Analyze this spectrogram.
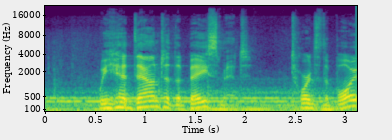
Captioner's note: voiceover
